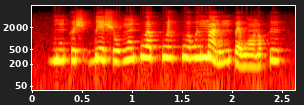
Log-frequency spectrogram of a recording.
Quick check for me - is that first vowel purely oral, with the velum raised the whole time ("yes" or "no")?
no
